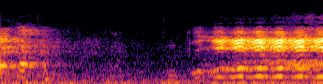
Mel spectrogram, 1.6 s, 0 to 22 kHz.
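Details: Just-born Mini Alpine buck kid, black with white frosted ears and nose, on a homestead in March 2021: a short, shrill, wavering bleat starts after a quiet pause and holds steady to the end.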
